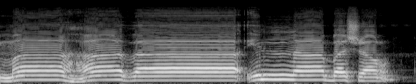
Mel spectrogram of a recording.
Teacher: यहाँ पर देखें ये भी अलिफ मद्दा है, और ये जो मद है ये मद मुनफसिल है, इसको खींचेंगे 3-4 अलिफ के बराबर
